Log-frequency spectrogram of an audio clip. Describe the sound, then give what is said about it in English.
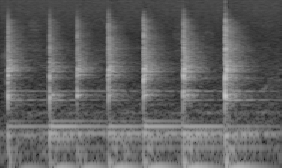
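Several sharp strikes on the hole in the hollow underside of a Celtic minor piece, each a deep, watery bass thump followed by a lingering ringing tone, struck at an even, steady pace with no voices. “But this hole, you can hit the hole and it creates a sound as well, which sounds like this.”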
